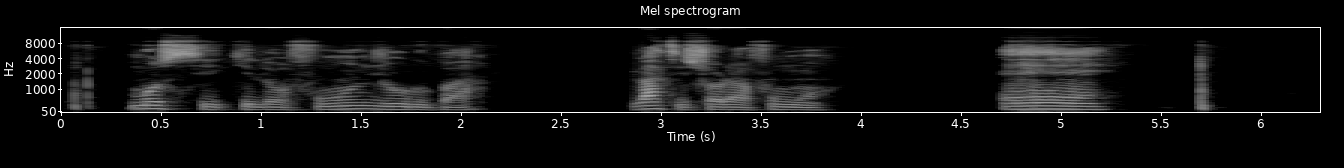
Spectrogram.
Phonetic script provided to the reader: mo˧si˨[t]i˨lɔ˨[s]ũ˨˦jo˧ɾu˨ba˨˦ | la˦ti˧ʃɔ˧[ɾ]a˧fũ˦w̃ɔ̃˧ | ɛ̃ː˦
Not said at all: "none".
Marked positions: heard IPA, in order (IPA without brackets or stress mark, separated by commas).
k, f, ɾ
